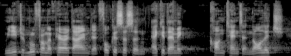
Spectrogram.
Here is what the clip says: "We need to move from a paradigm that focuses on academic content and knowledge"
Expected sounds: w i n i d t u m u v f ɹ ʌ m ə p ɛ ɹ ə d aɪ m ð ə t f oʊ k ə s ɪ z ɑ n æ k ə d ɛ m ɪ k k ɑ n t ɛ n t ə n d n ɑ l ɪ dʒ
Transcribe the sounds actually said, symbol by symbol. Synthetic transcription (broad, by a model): w i n i d t u m u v f ɹ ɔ m ə p ɛ ɹ ə d aɪ m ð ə t f oʊ k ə s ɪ s ɑ n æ k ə d ɛ m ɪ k k ɑ n t ɛ n t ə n n ɑ l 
